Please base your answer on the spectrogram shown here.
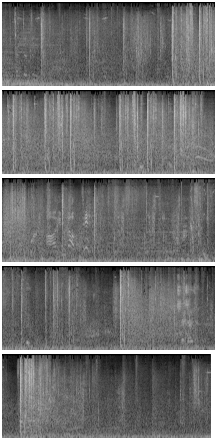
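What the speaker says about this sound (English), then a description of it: "Hand cannons feel pretty good" Hand cannon gunfire in a video game cracks out repeatedly amid dense, loud game action, with sharp shots and bursts over a constant rumbling background while a voice talks over it.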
